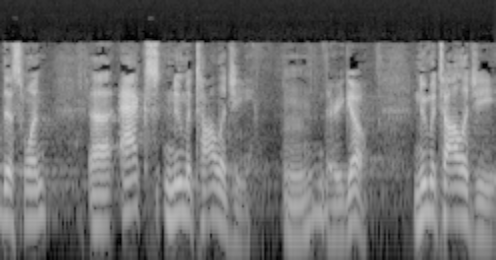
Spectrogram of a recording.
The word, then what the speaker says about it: Pneumatology: Pneumatology spelled with a P, P N E U M A T O L O G Y and uh,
